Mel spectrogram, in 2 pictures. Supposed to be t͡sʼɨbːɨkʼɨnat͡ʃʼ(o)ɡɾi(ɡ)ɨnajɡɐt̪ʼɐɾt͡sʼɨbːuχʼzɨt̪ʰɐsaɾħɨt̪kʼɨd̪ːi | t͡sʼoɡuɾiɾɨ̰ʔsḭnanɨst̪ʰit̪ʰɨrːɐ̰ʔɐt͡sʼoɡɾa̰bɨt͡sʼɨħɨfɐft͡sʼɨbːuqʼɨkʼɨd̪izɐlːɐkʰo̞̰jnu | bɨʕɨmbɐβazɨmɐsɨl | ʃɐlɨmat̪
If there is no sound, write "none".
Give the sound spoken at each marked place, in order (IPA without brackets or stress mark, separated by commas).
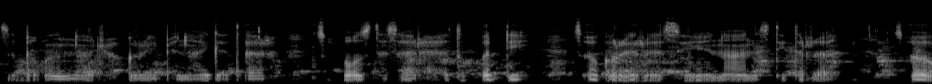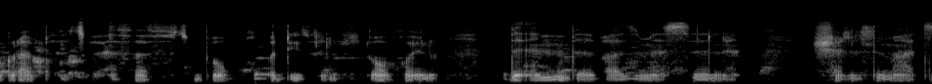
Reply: o, b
